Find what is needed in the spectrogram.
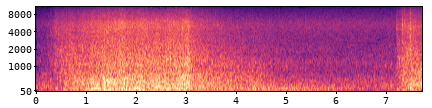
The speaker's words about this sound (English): As the waves continue to wash up onto the sand, then the sea back into the ocean, washing up and flowing back down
